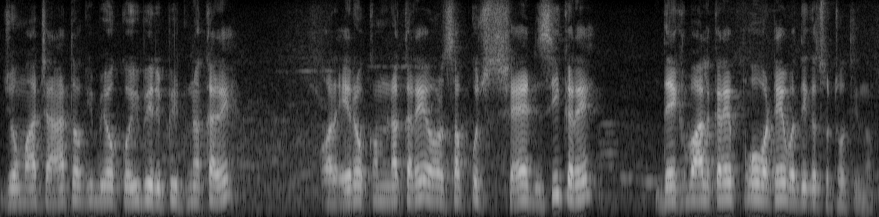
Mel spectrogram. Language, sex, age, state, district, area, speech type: Sindhi, male, 60+, Delhi, South Delhi, urban, spontaneous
